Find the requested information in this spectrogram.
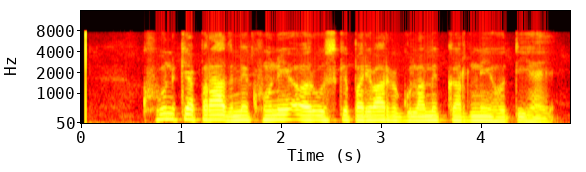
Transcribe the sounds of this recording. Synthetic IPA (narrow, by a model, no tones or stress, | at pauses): kʰuːnkeəpɾaːd̪ʱmẽkʰuːniɔːɾʊskepəɾiʋaːɾkoɡʊlaːmikːəɾniɦoːt̪iɦɛː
